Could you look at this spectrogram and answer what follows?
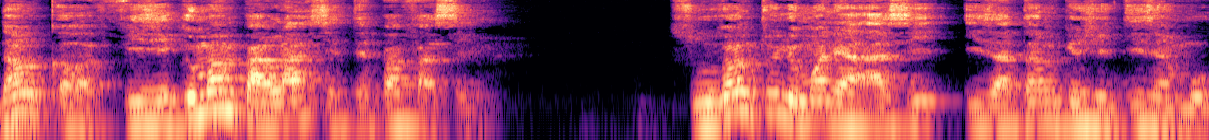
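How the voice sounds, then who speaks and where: A man speaks at a moderate pace with a fairly high pitch and ordinary pitch variation. His tone is dark and mellow, and somewhat breathy. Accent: Burkinabè. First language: Mooré (speaking French). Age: young. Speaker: pastor. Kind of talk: testimony.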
